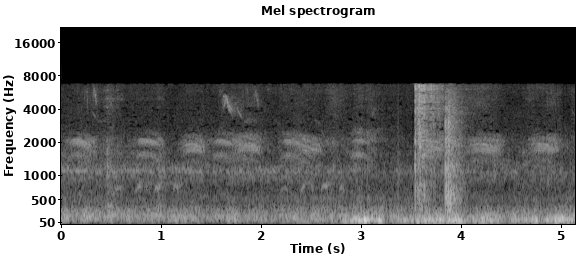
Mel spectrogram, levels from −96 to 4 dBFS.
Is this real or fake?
real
